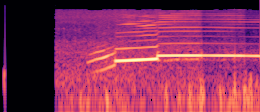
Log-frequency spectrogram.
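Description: A common loon gives a long, mournful wail, sliding up from a low note to a high one and holding it steadily like a crying howl.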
